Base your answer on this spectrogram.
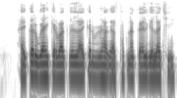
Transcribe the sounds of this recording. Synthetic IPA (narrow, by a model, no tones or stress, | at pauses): aḛkəɾuɡaɦikəɾbaklela̰ekəɾʋibʱaɡa̰st̪ʰapnakəjlɡelat͡ʃʰḭ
